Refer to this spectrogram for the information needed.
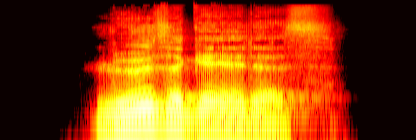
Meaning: genitive singular of Lösegeld
- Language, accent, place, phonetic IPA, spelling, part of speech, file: German, Germany, Berlin, [ˈløːzəˌɡɛldəs], Lösegeldes, noun, De-Lösegeldes.ogg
